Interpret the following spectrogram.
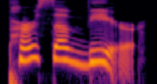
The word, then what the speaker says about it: persevere: Persevere. The stress is on the last syllable.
